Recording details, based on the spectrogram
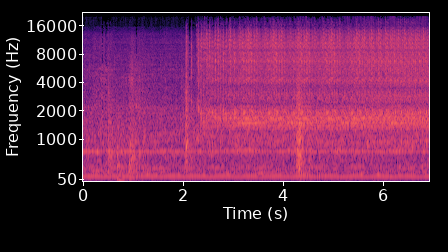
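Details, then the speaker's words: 2006 Ford F350 diesel after oil and fuel filter change, air bled by cycling key on 30 seconds six times: short crank, catches at once and settles into a steady even idle, no stumble; normal start. "okay so everything looks good uh she started right up"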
